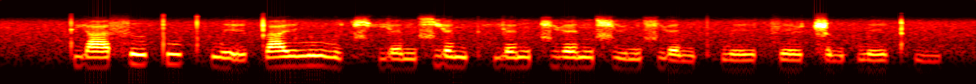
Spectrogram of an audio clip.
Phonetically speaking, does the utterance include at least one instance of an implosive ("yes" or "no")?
no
